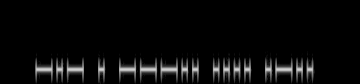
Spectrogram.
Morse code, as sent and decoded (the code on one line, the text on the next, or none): -.- . ---.. .... .-..
KE8HL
